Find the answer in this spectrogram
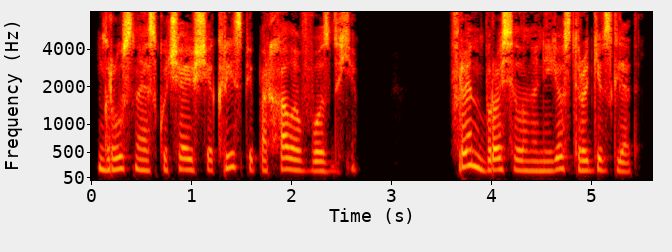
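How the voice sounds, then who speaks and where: A woman narrating a children's fantasy audiobook in a lively, expressive way. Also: fairly low pitch, moderate pace, dry recording, clean studio sound. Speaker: audiobook reader. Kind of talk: storybook narration.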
